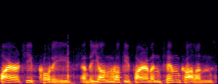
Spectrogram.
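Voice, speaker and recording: A man's voice: a little high, lively intonation, normal speed, narrow, tinny audio. Dramatic male old-time radio announcer. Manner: urgent, emphatic, theatrical. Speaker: announcer and narrator. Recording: thin, band-limited old radio recording.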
